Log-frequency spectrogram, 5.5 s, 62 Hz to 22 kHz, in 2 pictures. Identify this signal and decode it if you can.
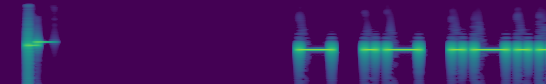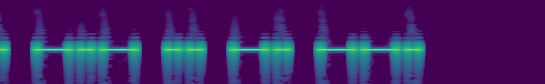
Morse code, heard as a keyed tone, about 22 wpm, 700 Hz. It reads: TALKING
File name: Build A Phrase - 2-Word Phrases - 22wpm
